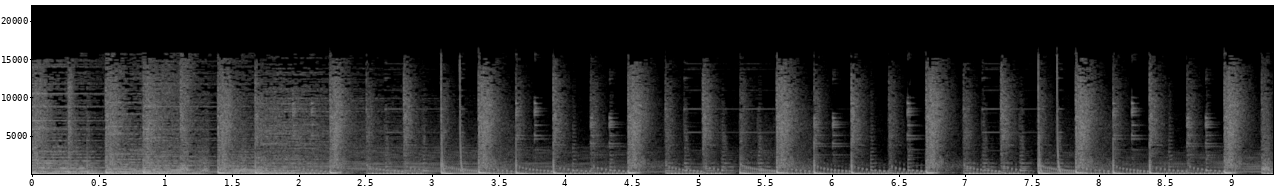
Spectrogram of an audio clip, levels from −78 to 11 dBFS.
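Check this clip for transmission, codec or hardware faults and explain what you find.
There are two brief skips. Audio missing between chunks at 5.31 s and 8.30 s, 3 s apart: likely the processor dropping a few milliseconds at each chunk boundary, butting the edges together into a tiny jump.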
